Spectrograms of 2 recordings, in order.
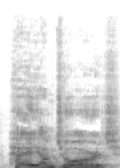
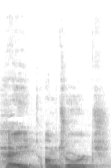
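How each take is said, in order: First: The voice does not drop at the end. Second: The voice drops lower at the end. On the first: The speaker sounds less sure of themselves. The speaker calls it wrong. "instead of just" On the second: The speaker sounds sure of themselves. The speaker calls it right. "lower your voice at the end"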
